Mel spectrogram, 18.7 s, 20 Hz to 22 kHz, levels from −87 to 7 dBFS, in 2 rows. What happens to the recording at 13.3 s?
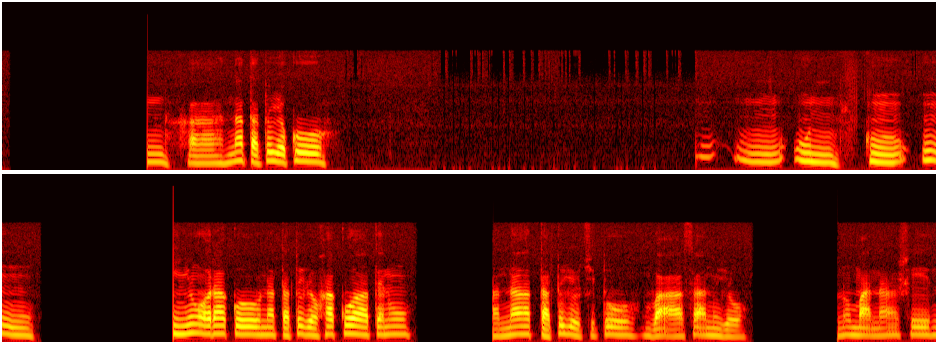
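Nothing goes wrong at 13.3 s; the speech there comes through intact, carried by the G.722 call path with its content ending at 8 kHz.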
